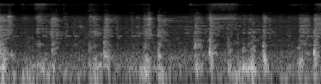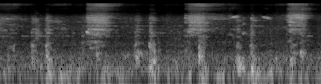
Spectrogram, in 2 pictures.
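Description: Freight train running along a curving track, heard from on board: wheels clattering and knocking over the rails, with three short, high wheel squeals in the second half.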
